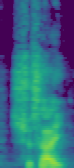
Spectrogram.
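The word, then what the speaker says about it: 主催: 발음은 슈사이.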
